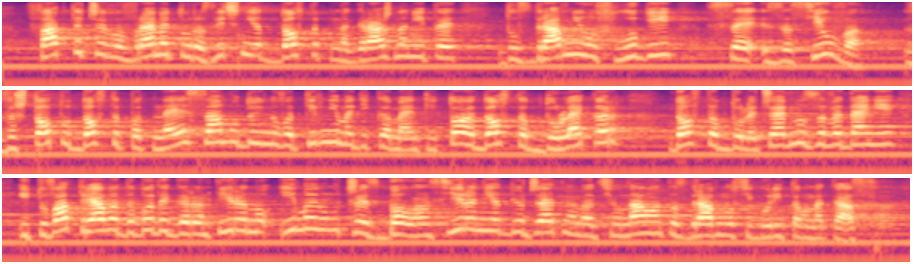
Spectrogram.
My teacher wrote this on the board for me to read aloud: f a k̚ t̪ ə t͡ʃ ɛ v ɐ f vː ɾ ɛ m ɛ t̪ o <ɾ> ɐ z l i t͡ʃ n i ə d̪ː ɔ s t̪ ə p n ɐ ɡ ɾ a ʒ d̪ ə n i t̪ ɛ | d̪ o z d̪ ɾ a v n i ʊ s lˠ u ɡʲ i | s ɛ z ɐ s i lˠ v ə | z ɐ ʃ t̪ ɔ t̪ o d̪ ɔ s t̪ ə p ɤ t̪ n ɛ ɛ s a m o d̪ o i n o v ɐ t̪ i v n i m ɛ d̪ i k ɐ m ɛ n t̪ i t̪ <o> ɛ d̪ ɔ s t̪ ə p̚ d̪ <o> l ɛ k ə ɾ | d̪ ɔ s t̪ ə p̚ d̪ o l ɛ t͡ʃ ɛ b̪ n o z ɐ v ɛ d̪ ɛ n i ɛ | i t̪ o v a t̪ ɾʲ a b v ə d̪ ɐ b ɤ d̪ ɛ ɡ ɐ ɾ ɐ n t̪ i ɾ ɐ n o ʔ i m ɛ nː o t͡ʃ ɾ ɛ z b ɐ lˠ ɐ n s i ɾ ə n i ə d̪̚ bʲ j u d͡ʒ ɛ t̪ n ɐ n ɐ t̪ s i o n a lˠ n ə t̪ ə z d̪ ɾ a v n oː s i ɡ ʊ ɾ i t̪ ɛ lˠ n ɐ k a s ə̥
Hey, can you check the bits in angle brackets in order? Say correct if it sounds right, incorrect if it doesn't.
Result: correct, incorrect: ɔ, correct

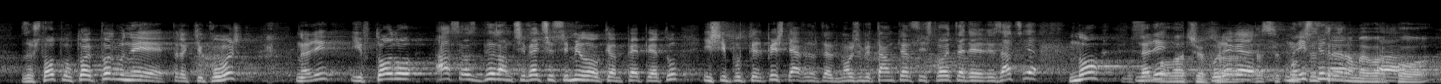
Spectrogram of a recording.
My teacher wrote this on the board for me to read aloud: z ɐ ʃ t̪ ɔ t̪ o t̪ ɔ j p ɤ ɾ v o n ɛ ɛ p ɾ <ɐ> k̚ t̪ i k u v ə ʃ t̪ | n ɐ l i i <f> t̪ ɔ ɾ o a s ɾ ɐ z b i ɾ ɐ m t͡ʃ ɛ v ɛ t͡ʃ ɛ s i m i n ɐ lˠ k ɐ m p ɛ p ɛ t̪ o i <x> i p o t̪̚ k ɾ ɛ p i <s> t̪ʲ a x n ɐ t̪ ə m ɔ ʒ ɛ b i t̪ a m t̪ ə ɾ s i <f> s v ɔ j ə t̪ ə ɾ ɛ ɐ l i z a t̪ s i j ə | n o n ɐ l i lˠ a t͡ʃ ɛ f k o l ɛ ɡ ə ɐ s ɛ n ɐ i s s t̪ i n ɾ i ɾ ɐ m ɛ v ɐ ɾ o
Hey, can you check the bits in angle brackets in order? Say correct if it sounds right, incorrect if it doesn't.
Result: correct, correct, incorrect: ʃ, incorrect: ʃ, incorrect: ʃ

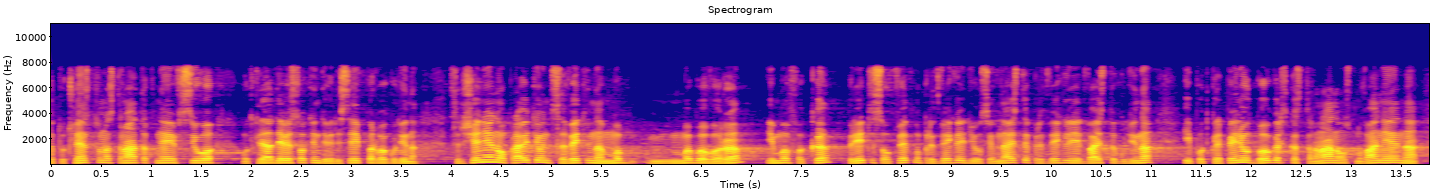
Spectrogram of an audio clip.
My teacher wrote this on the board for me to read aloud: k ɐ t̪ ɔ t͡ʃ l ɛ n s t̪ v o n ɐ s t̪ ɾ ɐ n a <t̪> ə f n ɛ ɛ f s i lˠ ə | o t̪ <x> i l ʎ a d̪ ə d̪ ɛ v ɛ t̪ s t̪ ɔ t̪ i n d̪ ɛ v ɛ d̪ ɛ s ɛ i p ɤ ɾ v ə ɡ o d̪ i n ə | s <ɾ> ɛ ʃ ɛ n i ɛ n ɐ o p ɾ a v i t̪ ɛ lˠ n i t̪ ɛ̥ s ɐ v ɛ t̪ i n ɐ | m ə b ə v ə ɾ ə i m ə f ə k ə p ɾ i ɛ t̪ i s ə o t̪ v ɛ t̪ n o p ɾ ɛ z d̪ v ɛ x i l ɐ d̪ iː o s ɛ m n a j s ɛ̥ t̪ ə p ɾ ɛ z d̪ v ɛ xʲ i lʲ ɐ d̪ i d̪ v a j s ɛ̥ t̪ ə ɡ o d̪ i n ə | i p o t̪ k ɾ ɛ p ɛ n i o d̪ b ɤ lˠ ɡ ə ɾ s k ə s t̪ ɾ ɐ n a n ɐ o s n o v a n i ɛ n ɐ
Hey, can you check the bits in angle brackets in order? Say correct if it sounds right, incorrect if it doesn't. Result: correct, correct, correct

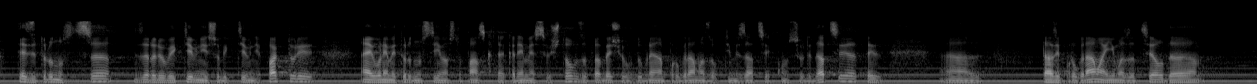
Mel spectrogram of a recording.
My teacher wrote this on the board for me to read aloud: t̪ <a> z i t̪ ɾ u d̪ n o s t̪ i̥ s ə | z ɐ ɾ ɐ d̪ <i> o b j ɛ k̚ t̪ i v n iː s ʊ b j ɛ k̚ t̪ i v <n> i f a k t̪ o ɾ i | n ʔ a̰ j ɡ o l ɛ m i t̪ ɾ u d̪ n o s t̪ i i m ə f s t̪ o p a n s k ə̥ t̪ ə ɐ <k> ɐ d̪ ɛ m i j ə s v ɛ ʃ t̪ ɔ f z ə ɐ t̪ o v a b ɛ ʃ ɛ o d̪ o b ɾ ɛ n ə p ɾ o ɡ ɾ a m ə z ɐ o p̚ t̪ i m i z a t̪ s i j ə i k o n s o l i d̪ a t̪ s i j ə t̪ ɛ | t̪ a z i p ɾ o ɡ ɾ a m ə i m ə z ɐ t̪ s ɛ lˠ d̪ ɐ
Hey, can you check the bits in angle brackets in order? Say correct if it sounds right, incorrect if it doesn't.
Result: incorrect: ɛ, correct, correct, correct

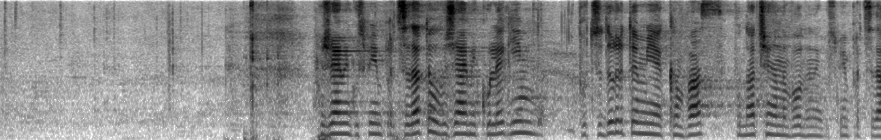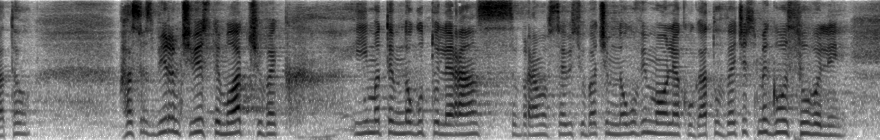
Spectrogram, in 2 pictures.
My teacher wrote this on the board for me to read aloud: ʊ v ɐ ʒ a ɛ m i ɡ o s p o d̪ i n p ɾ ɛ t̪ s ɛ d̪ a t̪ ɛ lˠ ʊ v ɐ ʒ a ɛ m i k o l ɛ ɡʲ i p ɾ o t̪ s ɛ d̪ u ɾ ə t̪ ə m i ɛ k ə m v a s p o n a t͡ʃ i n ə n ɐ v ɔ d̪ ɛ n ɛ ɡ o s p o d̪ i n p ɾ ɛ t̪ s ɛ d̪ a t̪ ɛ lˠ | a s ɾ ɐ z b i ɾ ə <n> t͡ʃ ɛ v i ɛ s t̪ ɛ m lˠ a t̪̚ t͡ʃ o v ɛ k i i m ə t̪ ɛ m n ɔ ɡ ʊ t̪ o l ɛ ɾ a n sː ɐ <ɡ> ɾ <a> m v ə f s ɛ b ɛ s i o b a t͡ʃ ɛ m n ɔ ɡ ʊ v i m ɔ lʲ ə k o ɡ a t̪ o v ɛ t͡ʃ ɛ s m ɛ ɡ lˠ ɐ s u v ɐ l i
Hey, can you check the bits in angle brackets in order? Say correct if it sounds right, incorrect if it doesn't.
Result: incorrect: m, incorrect: b, correct

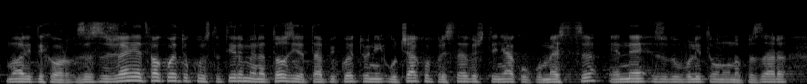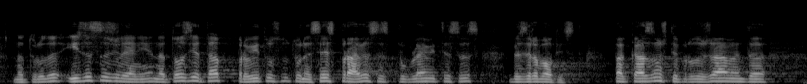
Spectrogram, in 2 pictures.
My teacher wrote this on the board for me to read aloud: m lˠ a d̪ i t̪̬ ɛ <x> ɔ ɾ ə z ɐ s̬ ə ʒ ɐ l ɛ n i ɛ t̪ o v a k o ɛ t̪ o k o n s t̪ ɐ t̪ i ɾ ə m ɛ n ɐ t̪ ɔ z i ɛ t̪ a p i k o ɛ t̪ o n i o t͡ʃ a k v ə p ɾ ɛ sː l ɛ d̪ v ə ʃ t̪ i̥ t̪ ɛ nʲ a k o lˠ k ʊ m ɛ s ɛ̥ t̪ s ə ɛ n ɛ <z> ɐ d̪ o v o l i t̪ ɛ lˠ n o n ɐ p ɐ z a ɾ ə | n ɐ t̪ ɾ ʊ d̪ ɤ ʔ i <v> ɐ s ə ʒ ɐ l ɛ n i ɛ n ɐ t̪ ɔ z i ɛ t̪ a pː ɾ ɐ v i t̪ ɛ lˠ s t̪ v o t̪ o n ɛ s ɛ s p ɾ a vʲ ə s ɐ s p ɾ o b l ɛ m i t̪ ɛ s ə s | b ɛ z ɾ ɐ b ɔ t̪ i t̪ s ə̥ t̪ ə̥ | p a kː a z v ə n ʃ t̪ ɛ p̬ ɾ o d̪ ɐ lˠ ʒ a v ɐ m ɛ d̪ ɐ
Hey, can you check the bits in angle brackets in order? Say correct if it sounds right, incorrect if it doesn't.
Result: correct, correct, incorrect: z

